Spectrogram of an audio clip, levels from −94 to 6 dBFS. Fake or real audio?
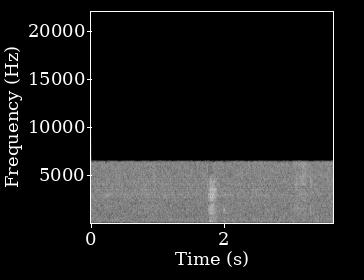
fake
